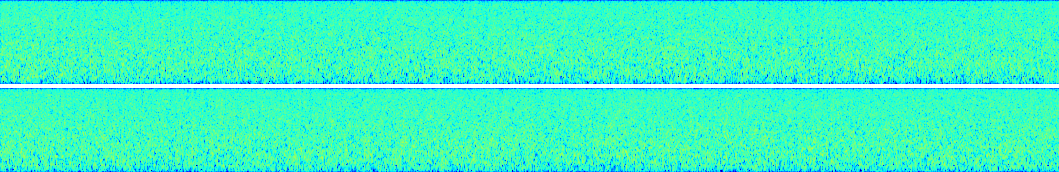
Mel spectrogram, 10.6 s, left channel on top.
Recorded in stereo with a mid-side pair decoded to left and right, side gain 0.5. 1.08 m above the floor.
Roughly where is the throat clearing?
I don't hear throat clearing.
